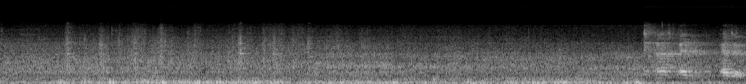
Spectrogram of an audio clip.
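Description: A diesel locomotive engine rumbles nearby.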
